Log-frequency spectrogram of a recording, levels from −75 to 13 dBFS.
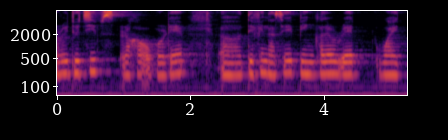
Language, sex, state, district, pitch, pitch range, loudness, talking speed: Nagamese, female, Nagaland, Dimapur, 210 Hz, 195-220 Hz, -21 LUFS, 160 wpm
